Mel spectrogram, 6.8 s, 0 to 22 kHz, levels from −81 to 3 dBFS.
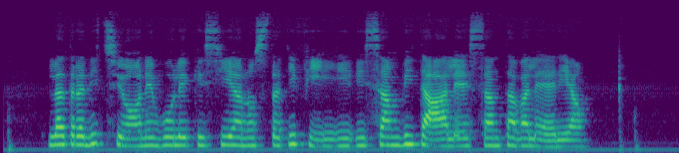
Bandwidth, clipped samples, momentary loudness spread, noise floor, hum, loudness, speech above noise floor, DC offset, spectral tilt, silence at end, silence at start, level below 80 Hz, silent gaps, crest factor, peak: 14.5 kHz; under 0.1%; 10 LU; -47 dBFS; none; -20 LUFS; 27 dB; under 0.1%; -4.5 dB/octave; 0.4 s; 0.05 s; -58 dBFS; none; 18 dB; -2 dBFS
